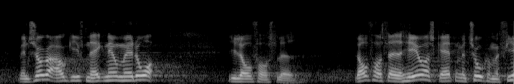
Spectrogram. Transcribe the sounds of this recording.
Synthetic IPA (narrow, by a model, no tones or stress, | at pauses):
mensɔ̽ɡ̥ɐɑ̈ʊɡ̥ifd̥n̩æɐe̝ɡ̥əneʊ̰nmeeɾ̥o̝ɐ̰ | ilɒʊfɒslɛ̰ːð̞̩ˠ | lɒʊfɒːslɛ̰ːð̩ˠɦeːʊɐsɡ̥æd̥n̩met͡sʰo̝̰ːkʰɒ̽mæfiː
